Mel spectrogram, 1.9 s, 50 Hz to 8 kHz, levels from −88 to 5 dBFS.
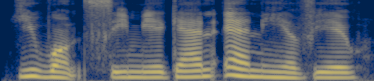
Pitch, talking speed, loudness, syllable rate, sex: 205 Hz, 255 wpm, -18 LUFS, 6.1 syllables/s, female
